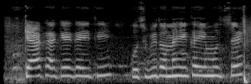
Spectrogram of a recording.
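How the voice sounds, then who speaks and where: A squeaky, cartoonish character voice from a woman, extremely high-pitched, very fast and monotone with flat intonation. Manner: curt, sulky.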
